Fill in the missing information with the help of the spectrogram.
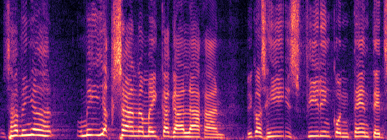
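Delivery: ordinary talk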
